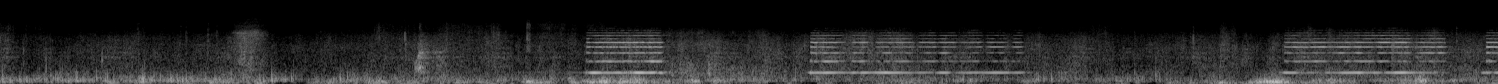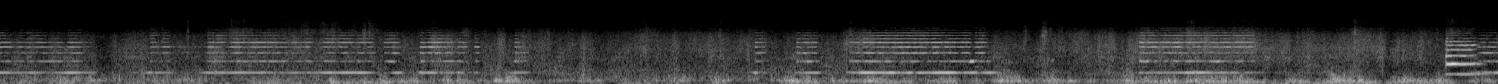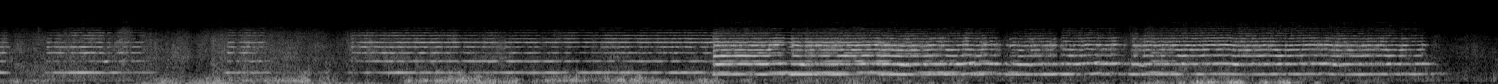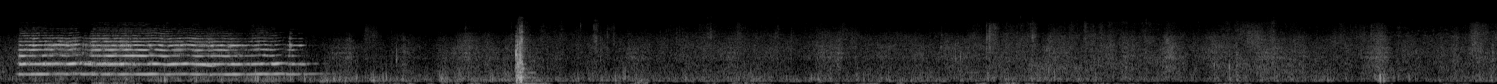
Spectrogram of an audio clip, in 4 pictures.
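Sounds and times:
tyres rumbling on snow: 0.0s - 59.9s.

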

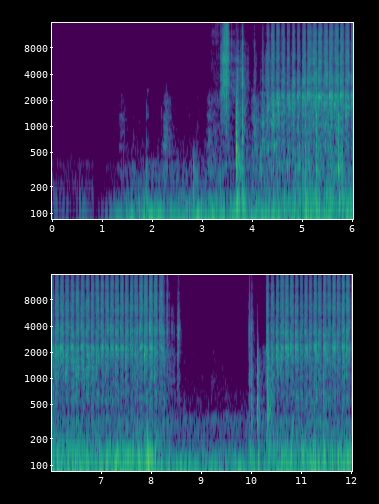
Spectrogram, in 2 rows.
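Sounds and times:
wood rubbed on sandpaper: 10.4s - 12.0s.

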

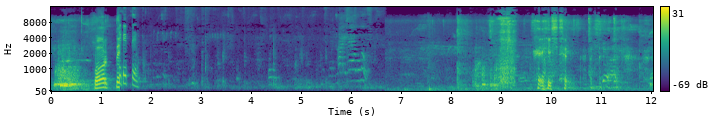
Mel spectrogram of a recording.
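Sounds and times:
faint distant voices: 1.0s - 12.0s.

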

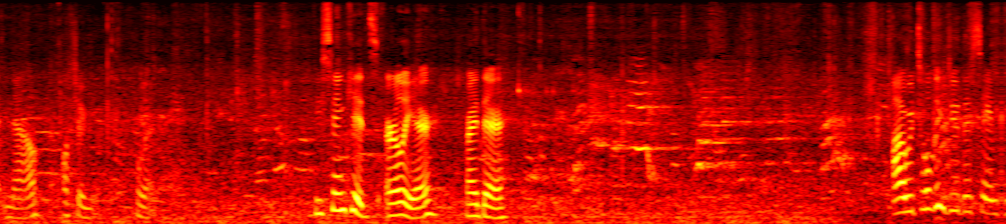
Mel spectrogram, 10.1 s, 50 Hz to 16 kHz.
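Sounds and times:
background murmur: 0.0s - 10.0s
children screaming and playing: 0.0s - 10.0s.

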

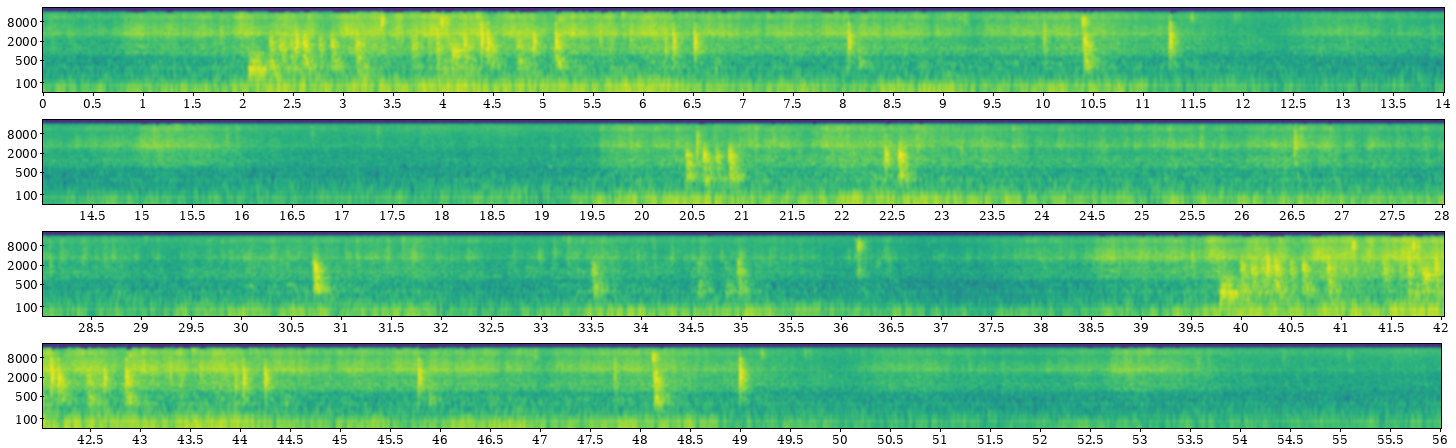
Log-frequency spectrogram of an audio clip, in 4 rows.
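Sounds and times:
rain hiss: 0.0s - 56.0s.

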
